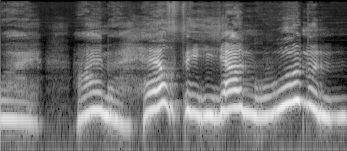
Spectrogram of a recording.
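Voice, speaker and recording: In a very clean recording with a silent background, a female-sounding cartoonish character voice speaks at a very slow pace with high pitch. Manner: sweet-toned yet menacing.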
